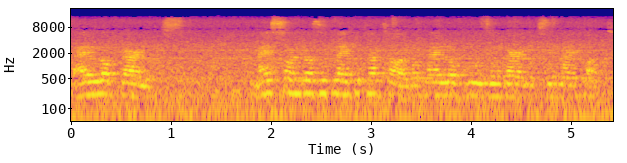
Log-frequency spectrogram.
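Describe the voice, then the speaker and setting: Loud background noise and audible room echo accompany a woman speaking at a moderate pace. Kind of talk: casual cooking vlog chat. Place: kitchen.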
